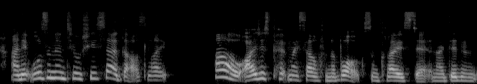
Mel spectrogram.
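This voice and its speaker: A woman's dark, mellow voice with lively intonation against a quiet background. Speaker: equestrian relationship coach. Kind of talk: solo Q&A talk. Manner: fast.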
